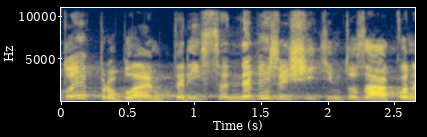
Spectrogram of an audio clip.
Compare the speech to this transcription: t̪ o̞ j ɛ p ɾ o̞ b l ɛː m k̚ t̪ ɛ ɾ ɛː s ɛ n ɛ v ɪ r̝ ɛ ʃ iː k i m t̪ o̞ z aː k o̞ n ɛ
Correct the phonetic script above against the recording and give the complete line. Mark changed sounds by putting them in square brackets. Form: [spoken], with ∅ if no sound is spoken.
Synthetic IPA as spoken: t̪ o̞ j ɛ p ɾ o̞ b l ɛː m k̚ t̪ ɛ ɾ [iː] s ɛ n ɛ v ɪ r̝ ɛ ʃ iː [c] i m t̪ o̞ z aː k o̞ n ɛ

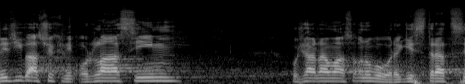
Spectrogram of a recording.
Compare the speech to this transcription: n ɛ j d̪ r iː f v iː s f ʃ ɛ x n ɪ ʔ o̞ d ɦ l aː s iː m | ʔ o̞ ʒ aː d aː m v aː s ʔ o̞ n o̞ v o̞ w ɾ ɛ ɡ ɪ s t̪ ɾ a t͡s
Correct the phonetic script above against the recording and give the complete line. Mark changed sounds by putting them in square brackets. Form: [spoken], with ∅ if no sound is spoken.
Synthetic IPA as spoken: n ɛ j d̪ r iː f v [aː] s f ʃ ɛ x n ɪ ʔ o̞ d ɦ l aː s iː m | [p] o̞ ʒ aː d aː m v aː s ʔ o̞ n o̞ v o̞ w ɾ ɛ ɡ ɪ s t̪ ɾ a t͡s

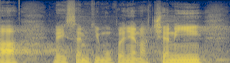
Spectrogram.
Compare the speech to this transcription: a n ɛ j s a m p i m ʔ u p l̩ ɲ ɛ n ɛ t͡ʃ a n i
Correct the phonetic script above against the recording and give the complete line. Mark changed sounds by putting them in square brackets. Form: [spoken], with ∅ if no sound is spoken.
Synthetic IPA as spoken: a n ɛ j s [ɛ] m [c] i m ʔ u p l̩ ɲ ɛ n [a] t͡ʃ [ɛ] n [iː]

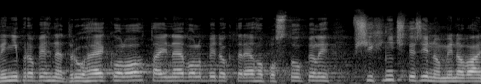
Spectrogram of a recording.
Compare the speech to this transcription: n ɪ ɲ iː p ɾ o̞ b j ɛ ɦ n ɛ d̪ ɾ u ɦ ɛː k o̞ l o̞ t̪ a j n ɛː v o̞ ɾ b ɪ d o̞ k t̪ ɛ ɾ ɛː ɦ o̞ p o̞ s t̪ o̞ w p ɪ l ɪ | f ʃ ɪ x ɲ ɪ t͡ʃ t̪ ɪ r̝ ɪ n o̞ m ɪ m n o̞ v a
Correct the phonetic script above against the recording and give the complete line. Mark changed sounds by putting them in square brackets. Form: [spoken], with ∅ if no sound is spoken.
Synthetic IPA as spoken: n ɪ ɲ iː p ɾ o̞ b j ɛ ɦ n ɛ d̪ ɾ u ɦ ɛː k o̞ l o̞ t̪ a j n ɛː v o̞ [l] b ɪ d o̞ k t̪ ɛ ɾ ɛː ɦ o̞ p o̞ s t̪ o̞ w p ɪ l ɪ | f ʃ ɪ x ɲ ɪ t͡ʃ t̪ ɪ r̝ ɪ n o̞ m ɪ [∅] n o̞ v a

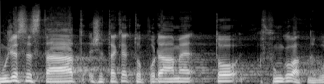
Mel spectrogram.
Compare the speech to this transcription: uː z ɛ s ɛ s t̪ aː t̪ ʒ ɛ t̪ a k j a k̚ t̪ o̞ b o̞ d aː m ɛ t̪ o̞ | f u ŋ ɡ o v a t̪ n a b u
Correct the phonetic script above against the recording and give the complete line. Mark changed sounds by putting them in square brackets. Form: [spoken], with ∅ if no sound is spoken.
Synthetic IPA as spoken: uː [ʒ] ɛ s ɛ s t̪ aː t̪ ʒ ɛ t̪ a k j a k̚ t̪ o̞ [p] o̞ d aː m ɛ t̪ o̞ | f u ŋ ɡ o v a t̪ n [ɛ] b u

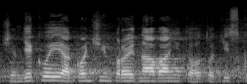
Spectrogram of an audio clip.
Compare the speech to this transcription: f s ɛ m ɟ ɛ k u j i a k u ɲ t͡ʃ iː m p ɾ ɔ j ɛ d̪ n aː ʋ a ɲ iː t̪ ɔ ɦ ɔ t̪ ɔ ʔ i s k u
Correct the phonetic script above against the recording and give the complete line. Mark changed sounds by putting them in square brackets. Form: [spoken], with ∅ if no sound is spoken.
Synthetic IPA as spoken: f [ʃ] ɛ m ɟ ɛ k u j i a k [ɔ] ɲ t͡ʃ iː m p ɾ ɔ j ɛ d̪ n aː ʋ a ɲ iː t̪ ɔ ɦ ɔ t̪ ɔ [c] i s k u

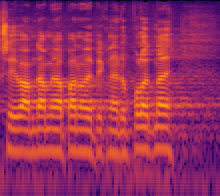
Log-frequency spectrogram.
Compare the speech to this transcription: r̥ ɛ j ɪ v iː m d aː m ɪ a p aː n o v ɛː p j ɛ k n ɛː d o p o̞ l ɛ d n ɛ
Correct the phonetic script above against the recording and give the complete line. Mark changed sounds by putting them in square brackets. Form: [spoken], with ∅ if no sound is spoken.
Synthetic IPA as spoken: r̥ ɛ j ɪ v [aː] m d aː m ɪ a p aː n o v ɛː p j ɛ k n ɛː d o p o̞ l ɛ d n ɛ

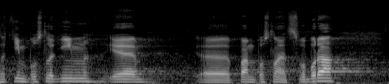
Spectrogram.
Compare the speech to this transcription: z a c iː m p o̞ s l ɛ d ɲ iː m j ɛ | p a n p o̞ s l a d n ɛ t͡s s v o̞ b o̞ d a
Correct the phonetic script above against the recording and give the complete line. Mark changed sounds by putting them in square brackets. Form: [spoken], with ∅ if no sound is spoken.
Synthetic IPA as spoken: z a c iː m p o̞ s l ɛ d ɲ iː m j ɛ | p a n p o̞ s l a [∅] n ɛ t͡s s v o̞ b o̞ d a

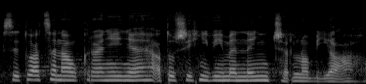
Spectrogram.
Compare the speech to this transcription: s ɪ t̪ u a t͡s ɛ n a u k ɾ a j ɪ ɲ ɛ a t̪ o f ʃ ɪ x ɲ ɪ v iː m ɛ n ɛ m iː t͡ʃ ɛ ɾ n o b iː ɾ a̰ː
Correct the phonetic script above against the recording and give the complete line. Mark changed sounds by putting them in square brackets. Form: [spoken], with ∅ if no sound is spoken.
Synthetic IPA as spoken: s ɪ t̪ u a t͡s ɛ n a u k ɾ a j ɪ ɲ ɛ a t̪ o f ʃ ɪ x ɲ ɪ v iː m ɛ n ɛ [ɲ] iː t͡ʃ ɛ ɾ n o b iː [l] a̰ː

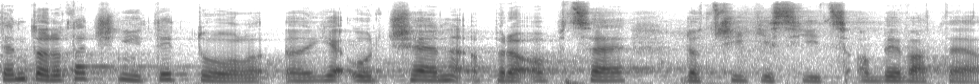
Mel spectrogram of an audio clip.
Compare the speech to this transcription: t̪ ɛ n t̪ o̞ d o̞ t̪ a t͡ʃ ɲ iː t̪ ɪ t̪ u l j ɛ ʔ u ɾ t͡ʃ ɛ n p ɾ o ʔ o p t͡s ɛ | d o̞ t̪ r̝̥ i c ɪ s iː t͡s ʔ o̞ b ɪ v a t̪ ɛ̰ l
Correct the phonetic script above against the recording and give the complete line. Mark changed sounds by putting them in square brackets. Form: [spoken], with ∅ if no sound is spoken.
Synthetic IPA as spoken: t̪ ɛ n t̪ o̞ d o̞ t̪ a t͡ʃ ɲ iː t̪ ɪ t̪ u l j ɛ ʔ u ɾ t͡ʃ ɛ n p ɾ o ʔ o p t͡s ɛ | d o̞ t̪ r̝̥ i c ɪ s iː t͡s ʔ o̞ b ɪ v a t̪ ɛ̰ l

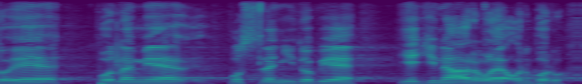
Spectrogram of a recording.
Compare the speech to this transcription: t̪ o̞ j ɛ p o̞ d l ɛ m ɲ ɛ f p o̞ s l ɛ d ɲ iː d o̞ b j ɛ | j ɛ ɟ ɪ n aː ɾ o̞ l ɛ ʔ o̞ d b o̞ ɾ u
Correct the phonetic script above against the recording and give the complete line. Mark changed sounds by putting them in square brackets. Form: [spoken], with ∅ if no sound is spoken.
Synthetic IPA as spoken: t̪ o̞ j ɛ p o̞ d l ɛ m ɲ ɛ f p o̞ s l ɛ d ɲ iː d o̞ b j ɛ | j ɛ ɟ ɪ n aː ɾ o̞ l ɛ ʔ o̞ d b o̞ ɾ u

